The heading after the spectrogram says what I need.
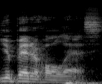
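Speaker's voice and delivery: usual speaking voice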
